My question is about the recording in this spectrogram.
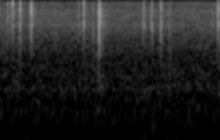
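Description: Long fingernails tapping on a makeup brush's textured, scale-patterned handle: a scatter of very faint, irregular clicks.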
